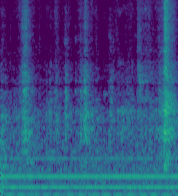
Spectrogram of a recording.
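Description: Faint scratchy rustles of fingers working an azalea's roots into gritty pumice-and-lava-rock bonsai soil in a plastic pot, over a steady low electrical hum.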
